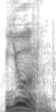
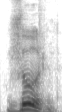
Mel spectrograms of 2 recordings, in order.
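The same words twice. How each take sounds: First: "journe" starting with a Y sound, yoorn. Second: "Journe" with a French zh at the start; French J sound. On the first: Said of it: "il se prononce comme un Y". (« journe » prononcé avec un Y initial) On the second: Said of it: "se prononcent comme le J français". (« Journe » avec un J français) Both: Shown as a demonstration.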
